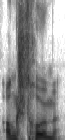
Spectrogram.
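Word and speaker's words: ångström: technologico marketing et grand qui dit ça se prononce angstrom pardon je suis chimiste et ben merci beaucoup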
